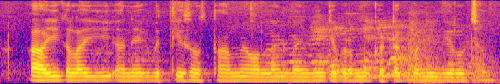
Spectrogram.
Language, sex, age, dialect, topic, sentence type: Maithili, male, 18-24, Eastern / Thethi, banking, statement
